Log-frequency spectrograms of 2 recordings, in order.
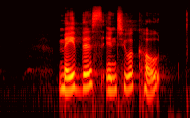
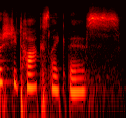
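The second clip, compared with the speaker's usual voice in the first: hushed, drawn-out near-whisper; slow, whispery impression of a gentle talker; slow and soft; 2 semitones higher, 12 dB quieter, much slower than usual. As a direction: imitate someone who talks slowly and softly. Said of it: "She talked really slow and softly".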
